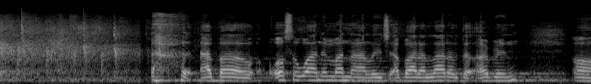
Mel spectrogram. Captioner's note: cheers and applause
